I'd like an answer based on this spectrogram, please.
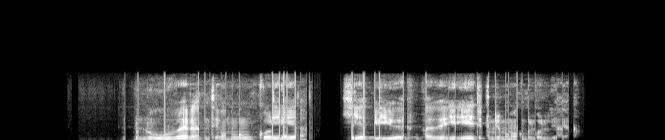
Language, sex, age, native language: Icelandic, male, 30-39, Icelandic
